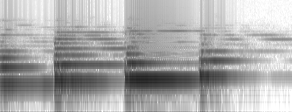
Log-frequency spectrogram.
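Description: Single musical note B, called H in German, struck three times in succession, each a clear sustained tone that decays slowly, heard alone and close.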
